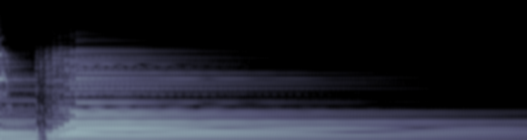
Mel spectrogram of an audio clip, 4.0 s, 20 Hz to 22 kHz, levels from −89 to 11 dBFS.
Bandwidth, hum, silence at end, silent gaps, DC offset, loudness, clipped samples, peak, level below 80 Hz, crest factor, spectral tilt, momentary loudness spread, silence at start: 5.6 kHz; 60 Hz at -80 dBFS; 0 s; none; under 0.1%; -28 LUFS; under 0.1%; -12 dBFS; -50 dBFS; 16 dB; -9.5 dB/octave; 22 LU; 0 s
